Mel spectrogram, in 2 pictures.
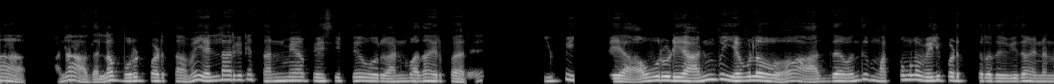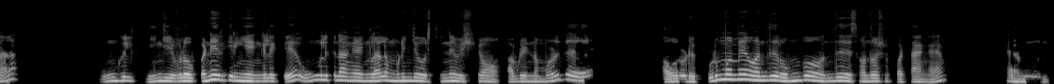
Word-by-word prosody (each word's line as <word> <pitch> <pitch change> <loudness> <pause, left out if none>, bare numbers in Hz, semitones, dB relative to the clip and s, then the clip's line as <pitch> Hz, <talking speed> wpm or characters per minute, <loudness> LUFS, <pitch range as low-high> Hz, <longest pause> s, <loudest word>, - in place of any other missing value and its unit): ஆ - - -1 0.5
ஆனா - - -2
அதெல்லாம் 125 - 0
பொருட்படுத்தாம 155 -2 -1
எல்லார்கிட்டயும் 210 +3 -2
தன்மையா 170 +3 +1
பேசிட்டு 160 +1 -2 0.2
ஒரு 150 -1 +1
அன்பா 145 +2 -2
தான் 160 -1 +3
இருப்பாரு. 135 -7 -4 0.8
இப்ப 165 +7 -3 0.7
அவருடைய 175 +2 +5
அன்பு 225 +8 +2
எவ்வளவோ 170 -4 +4 0.3
அத 140 +5 +1
வந்து 185 +9 0
மத்தவர்களும் 210 +7 0
வெளிப்படுத்துவது 165 -4 -1
விதம் 155 +1 +1
என்னெனா 140 +2 -3 1.0
உங்க 160 +4 -1 0.2
நீங்க 155 +5 0
இவ்வளவு 155 +1 +4
பண்ணியிருக்கிறீங்க 195 -2 +3
எங்களுக்கு 150 0 -2 0.2
உங்களுக்கு 205 +2 -1
நாங்க 180 -2 +1
எங்களால 160 +4 +2
முடிந்த 165 +1 +2
ஒரு 140 - -10
சின்ன 150 +2 -2
விஷயம் 140 -2 -5 0.2
அப்டினும் 130 0 -3
பொழுது 215 +8 -2 1.0
அவருடைய 130 0 0
குடும்பமே 230 +5 +3
வந்து 190 +1 +2
ரொம்ப 170 +5 +1 0.2
வந்து 155 +3 0 0.2
சந்தோஷப்பட்டாங்க. 130 -5 -4 0.9
ம் 125 -2 -6
160 Hz, 120 wpm, -23 LUFS, 145-180 Hz, 1.0 s, அவருடைய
